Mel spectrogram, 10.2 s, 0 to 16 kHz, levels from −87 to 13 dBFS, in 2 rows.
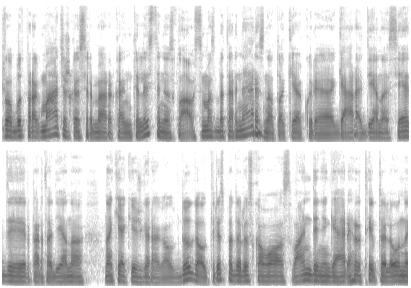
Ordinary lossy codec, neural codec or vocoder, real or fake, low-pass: AAC, 96 kbps; none; real; 14.4 kHz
